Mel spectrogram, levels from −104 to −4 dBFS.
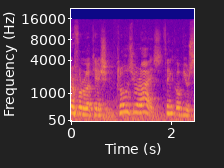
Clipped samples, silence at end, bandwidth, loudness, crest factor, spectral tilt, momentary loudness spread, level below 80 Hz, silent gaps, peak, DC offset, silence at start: under 0.1%; 0 s; 15.5 kHz; -28 LUFS; 14 dB; -5.5 dB/octave; 6 LU; -46 dBFS; none; -12 dBFS; under 0.1%; 0 s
